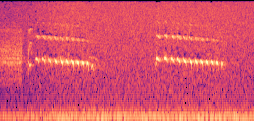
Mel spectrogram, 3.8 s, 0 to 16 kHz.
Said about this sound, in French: Notre animal mystère du jour était le martin pêcheur, ou common kingfisher en anglais. C'est donc un oiseau qui peut faire jusqu'à 16 cm environ, la taille d'un moineau. Il est commun au bord de nos cours d'eau.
